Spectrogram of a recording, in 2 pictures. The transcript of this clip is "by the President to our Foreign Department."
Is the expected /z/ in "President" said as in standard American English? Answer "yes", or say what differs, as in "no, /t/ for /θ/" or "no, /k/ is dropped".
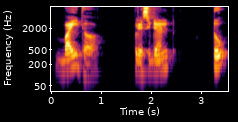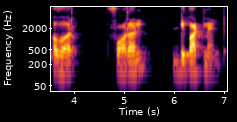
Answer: no, /s/ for /z/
